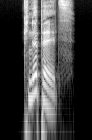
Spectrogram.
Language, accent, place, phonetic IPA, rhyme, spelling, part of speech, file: German, Germany, Berlin, [ˈknʏpl̩s], -ʏpl̩s, Knüppels, noun, De-Knüppels.ogg
- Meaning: genitive singular of Knüppel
